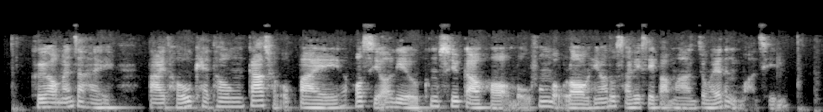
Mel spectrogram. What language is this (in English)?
Cantonese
